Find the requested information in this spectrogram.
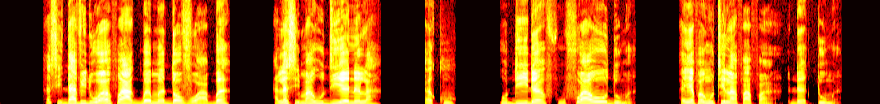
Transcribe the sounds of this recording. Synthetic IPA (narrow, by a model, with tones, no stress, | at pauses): ɛ˦si˨d̪a˦vi˦d̪wɔ˨ɛ˦ɸɛ˦a˨ɡ͡bɛ˨mɛ̃˨d̪ɔ˦vɔ˨a̰˨bɛ˦ | a˨lɛ˦si˨mã˦wu˦d̪i˦ɛ˨nɛ̃˨la˦ | ɛ˦ku˦ | wo˦ɖi˦ɖɛ˦fu˨fo˦a˦wo˦d̪o˨mɛ̰̃˨ | ɛ˦jɛ˦ɸɛ˦ŋũ˦t̪i˦l̃ã˦ɸa˨ɸã̰˨ | ɖɛ˦t̪o˦mɛ̰̃˨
